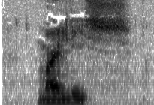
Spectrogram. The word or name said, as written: Marlies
